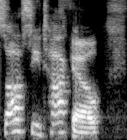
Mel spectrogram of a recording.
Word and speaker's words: Shasha Kiko: Cordron, Shasha Kiko, pronounced Saucy Taco, T.A.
